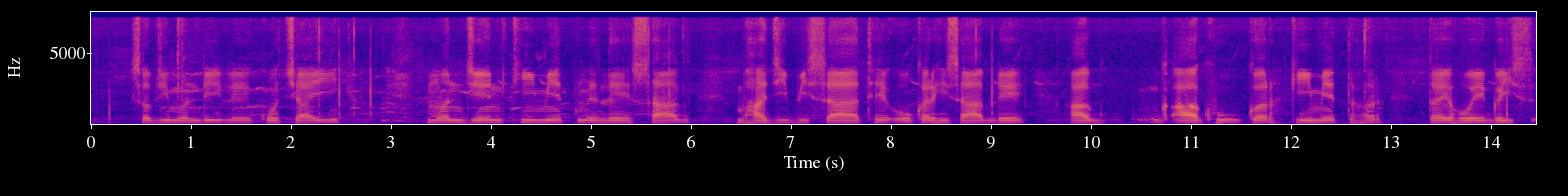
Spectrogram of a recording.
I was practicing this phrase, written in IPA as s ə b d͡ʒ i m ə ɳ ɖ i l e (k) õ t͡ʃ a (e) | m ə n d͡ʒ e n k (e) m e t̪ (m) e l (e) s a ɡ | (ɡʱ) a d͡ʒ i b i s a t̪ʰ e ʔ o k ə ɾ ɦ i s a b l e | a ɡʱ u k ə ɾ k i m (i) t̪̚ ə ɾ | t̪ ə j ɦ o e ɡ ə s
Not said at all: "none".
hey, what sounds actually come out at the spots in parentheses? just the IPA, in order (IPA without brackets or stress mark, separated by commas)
k, i, i, m, e, bʱ, e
